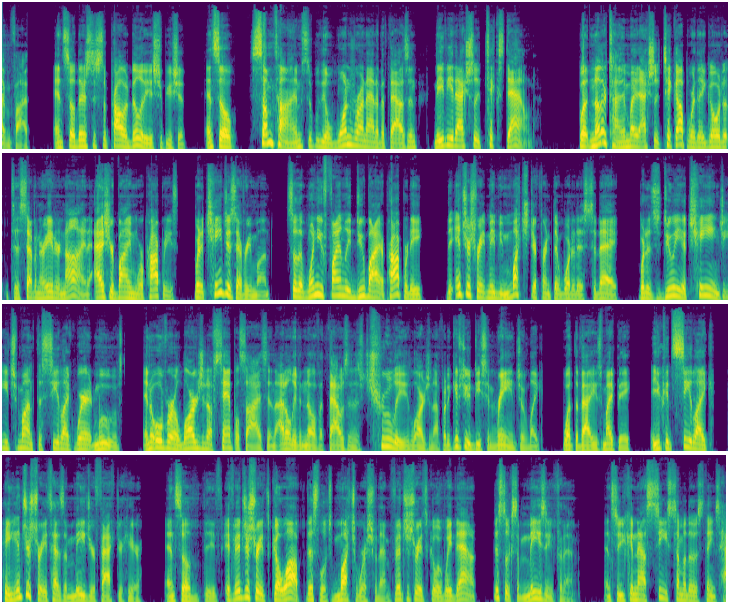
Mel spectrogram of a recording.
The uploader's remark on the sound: This was a live class recorded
